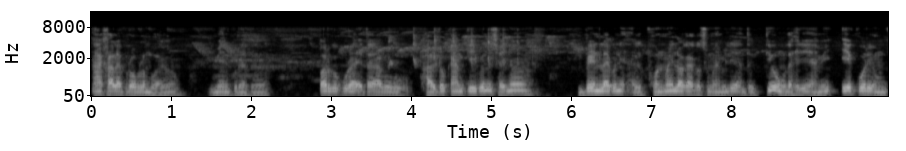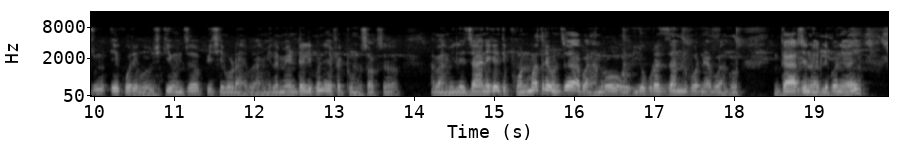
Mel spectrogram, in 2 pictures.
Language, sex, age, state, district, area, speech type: Nepali, male, 30-45, West Bengal, Jalpaiguri, urban, spontaneous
